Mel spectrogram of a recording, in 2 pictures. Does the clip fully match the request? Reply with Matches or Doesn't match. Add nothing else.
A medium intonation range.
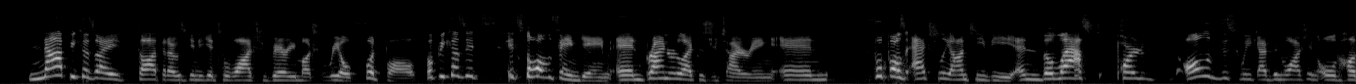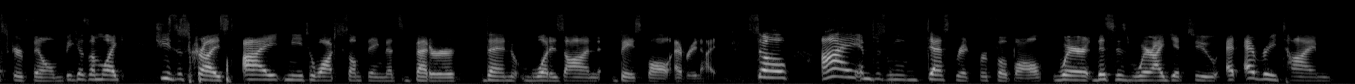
Doesn't match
